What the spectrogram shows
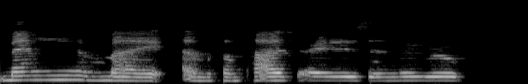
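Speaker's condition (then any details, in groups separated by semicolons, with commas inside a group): Parkinson's; voice weaker than before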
